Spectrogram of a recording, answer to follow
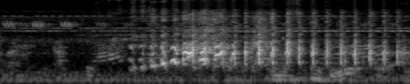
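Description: A person laughing in a fast run of high-pitched bursts, starting about a second in and running on for a few seconds.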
